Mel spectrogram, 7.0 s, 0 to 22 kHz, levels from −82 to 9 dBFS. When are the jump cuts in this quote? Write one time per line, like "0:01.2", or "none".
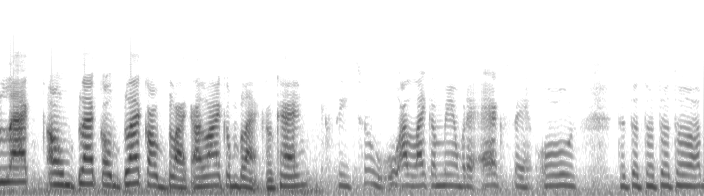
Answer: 0:03.3

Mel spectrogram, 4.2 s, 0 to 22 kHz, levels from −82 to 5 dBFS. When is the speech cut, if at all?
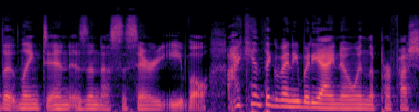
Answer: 0:02.2

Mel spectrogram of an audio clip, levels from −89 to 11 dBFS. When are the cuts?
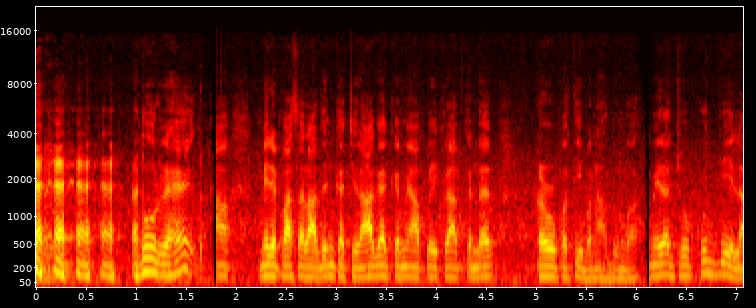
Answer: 0:01.8
0:06.1

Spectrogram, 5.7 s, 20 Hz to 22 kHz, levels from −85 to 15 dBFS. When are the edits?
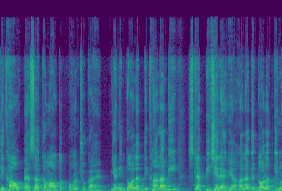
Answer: none

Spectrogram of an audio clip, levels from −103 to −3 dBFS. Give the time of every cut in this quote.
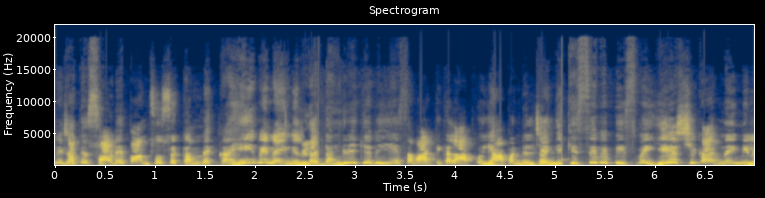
0:02.7
0:05.1

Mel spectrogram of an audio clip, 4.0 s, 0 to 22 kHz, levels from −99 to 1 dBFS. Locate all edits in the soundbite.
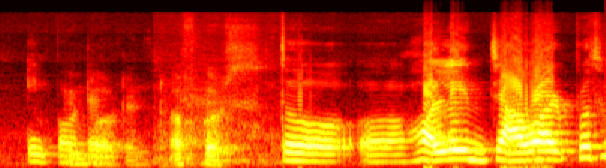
none

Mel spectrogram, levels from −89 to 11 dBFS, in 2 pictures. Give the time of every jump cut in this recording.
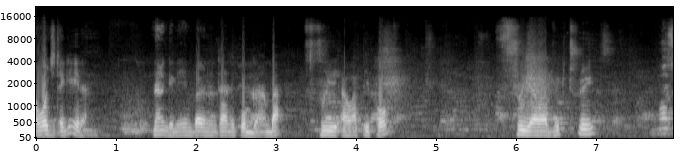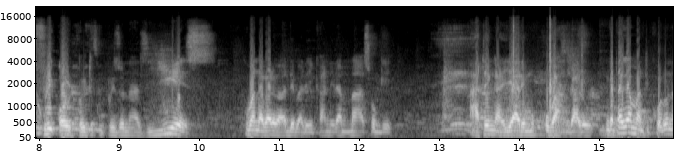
0:15.0

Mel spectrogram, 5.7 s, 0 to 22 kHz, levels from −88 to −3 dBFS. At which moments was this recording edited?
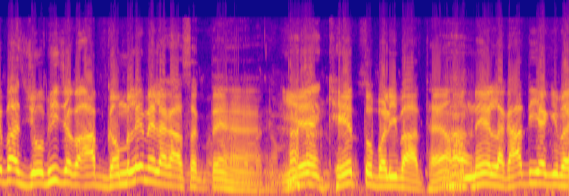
none

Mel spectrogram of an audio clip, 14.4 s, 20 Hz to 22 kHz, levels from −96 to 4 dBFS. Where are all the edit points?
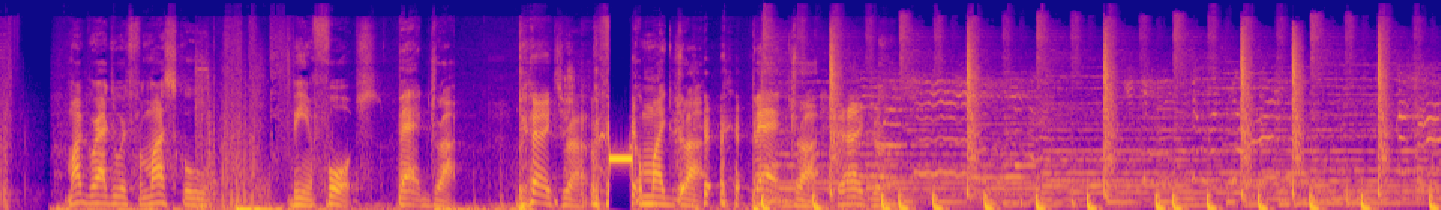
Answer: none

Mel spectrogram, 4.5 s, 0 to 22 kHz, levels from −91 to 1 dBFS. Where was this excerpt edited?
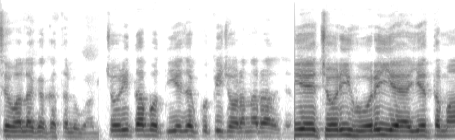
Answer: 0:01.0
0:02.9

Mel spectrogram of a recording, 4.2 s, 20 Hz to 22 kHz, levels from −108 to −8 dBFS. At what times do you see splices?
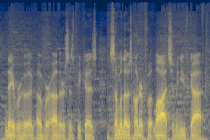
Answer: none

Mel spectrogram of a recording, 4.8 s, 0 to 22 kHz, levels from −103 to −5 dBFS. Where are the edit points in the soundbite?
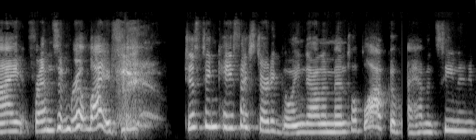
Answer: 0:01.6

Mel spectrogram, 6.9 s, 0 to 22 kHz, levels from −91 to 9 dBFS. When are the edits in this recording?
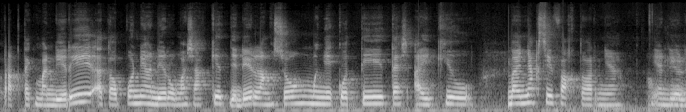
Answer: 0:05.1

